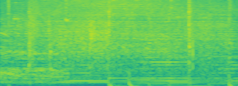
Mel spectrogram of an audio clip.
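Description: Wedding guests cheering and clapping after a toast. About a second in, a dance track with a heavy electronic beat and deep, repeated kick drums starts.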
